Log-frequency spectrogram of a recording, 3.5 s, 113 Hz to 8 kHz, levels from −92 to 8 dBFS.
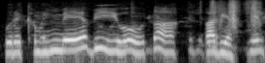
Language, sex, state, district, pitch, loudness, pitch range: Rajasthani, male, Rajasthan, Churu, 255 Hz, -14 LUFS, 240-270 Hz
